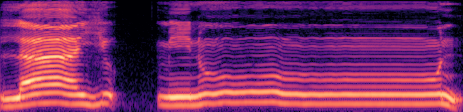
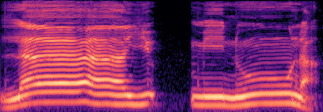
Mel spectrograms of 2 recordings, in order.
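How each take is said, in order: First: The nu vowel is long, ending in n. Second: The nu vowel is short, ending in na. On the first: The reading stops at this word. "থামলে হবে ... তিন আলিফ টান দিব" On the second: The reading continues without stopping. "নু এক লিপ টান"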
